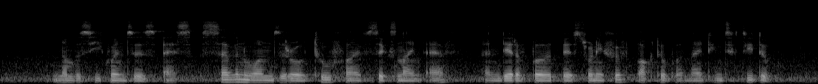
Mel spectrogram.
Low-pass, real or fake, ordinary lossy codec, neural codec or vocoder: none; real; none; none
